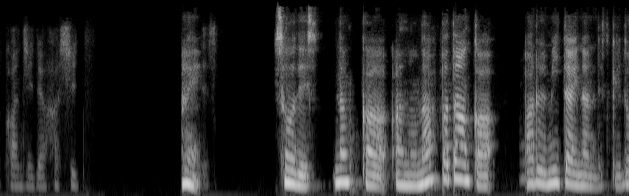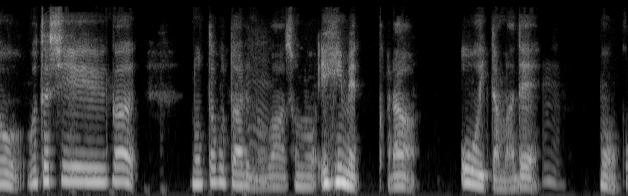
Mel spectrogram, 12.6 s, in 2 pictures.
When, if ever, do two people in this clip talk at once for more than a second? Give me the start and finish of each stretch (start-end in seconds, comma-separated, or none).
none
